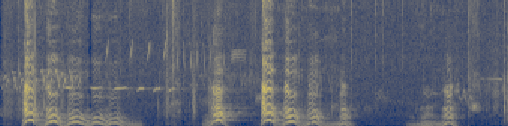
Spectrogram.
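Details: Female Welsh Corgi barking at the household's new barn kitten: fast volleys of four or five yappy barks in a row, three bursts separated by short pauses.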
